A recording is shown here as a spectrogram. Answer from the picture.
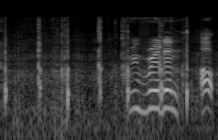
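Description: Horse hooves clip-clopping at a walk on a paved road, a few separate strikes, then a horse whinnies with a wavering call from about a second and a quarter in.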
